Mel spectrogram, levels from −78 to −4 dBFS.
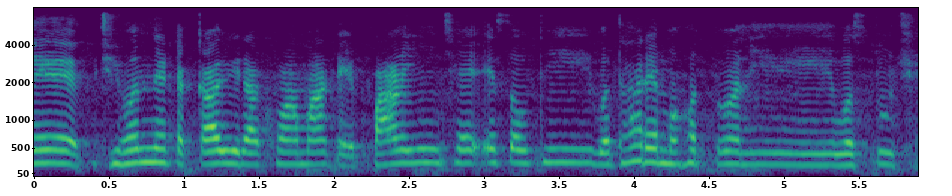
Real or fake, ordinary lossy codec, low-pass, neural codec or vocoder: fake; none; 7.2 kHz; codec, 16 kHz, 8 kbps, FreqCodec, smaller model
